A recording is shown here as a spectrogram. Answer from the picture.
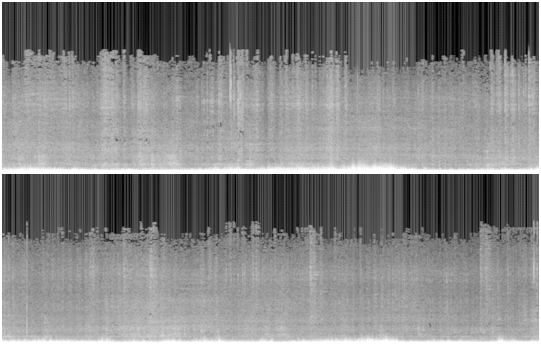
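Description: Rumble of a freight train's open gondola wagons rolling past on the rails. The noise swells louder about seven seconds in and again near the end.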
